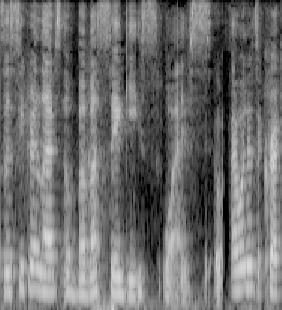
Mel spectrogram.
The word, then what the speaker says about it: Segi: I thought that it was that SE would also be pronounced sh in this case, but apparently not. So I'm glad to be corrected.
